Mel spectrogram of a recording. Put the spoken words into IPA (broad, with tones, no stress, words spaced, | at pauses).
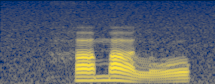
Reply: ha˦ma˦˨lɔ˨˦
